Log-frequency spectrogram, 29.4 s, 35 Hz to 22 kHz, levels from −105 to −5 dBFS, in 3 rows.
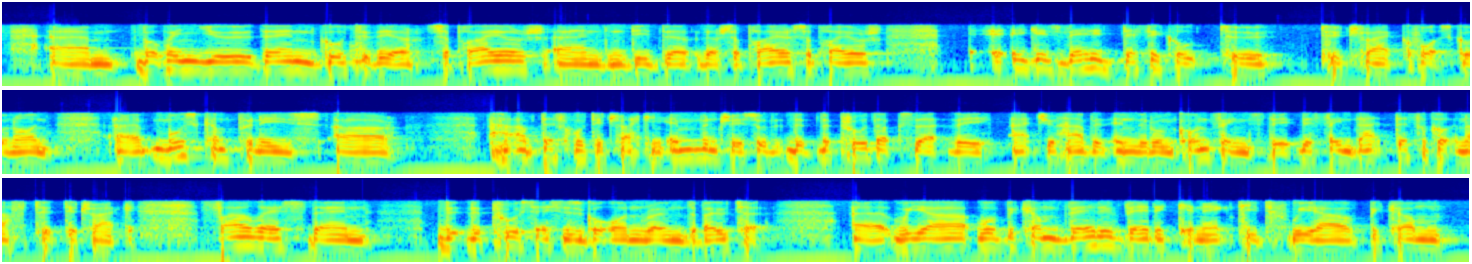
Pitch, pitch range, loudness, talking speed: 100 Hz, 95-110 Hz, -31 LUFS, 165 wpm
